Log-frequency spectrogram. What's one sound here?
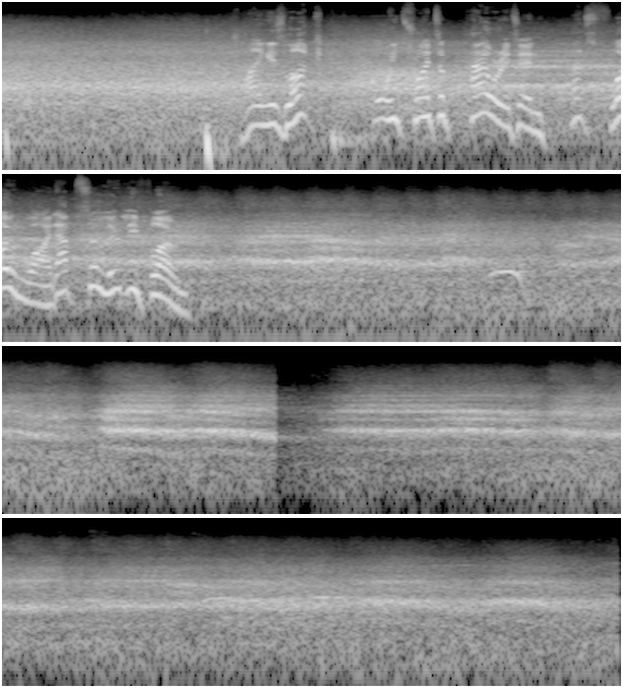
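A large crowd roars and chants steadily in a big open stadium.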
